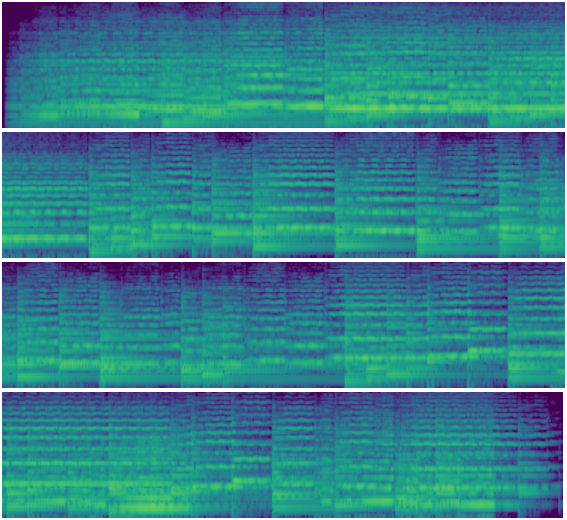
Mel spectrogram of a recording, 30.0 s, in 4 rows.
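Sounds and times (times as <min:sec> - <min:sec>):
piano trio: 0:00.4 - 0:29.6.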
